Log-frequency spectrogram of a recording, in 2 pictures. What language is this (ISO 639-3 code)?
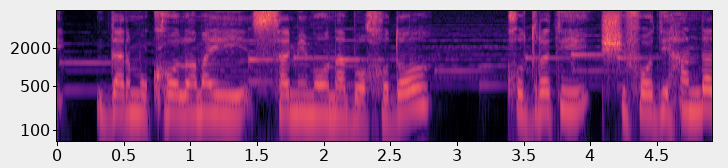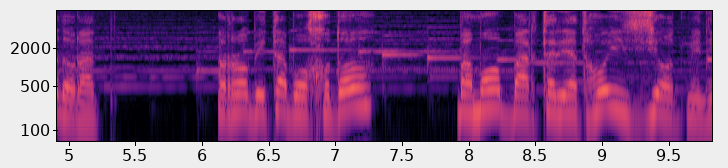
fas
